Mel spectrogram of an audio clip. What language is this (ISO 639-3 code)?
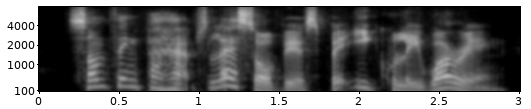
eng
